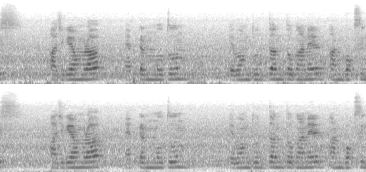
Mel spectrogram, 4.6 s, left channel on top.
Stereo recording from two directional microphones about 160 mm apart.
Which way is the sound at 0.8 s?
15° left (ahead or behind).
